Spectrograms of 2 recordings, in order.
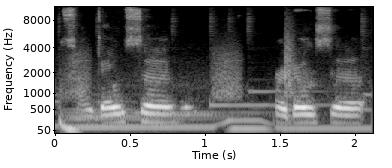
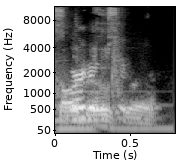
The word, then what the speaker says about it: Cardoso: She's real Sardosa. I know I'm saying it wrong. Their other big girl. You said It's Cardoso. Sardosa. Cardoso.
